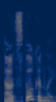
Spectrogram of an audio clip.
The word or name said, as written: outspokenly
